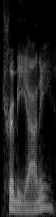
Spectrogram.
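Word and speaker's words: Tribbiani: Perry, Joey Tribani, that's how you say it.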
